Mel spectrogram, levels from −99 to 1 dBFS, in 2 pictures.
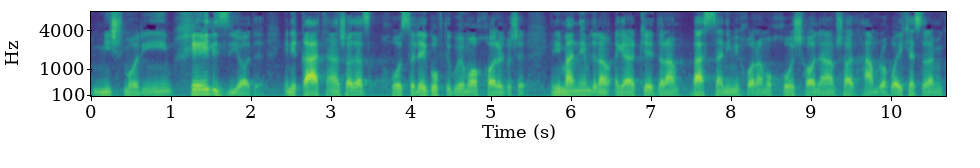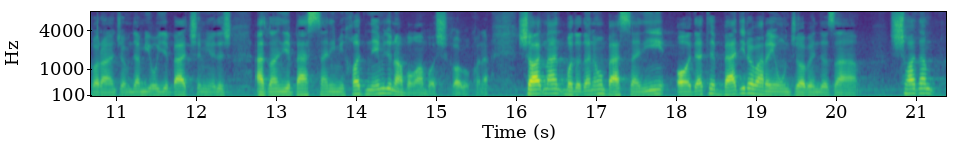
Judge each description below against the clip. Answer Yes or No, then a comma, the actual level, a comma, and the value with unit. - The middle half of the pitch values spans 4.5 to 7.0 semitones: No, average, 2.9 semitones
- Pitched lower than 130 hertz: Yes, low, 110 Hz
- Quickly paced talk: Yes, fast, 170 wpm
